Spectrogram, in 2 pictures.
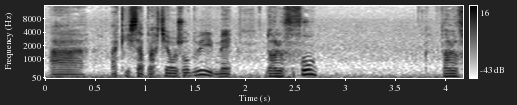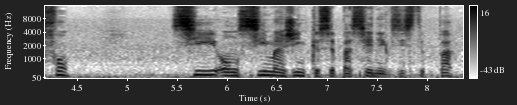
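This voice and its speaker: A man's voice: medium pitch, lively intonation, a little slow, long pauses, slight background noise. A middle-aged man from Israel giving a reflective monologue, thoughtful and searching for words, often restarting his sentences. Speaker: speaker sharing personal reflections.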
